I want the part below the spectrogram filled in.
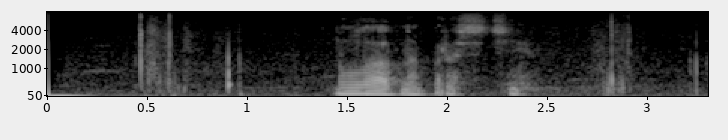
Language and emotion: Russian, sad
